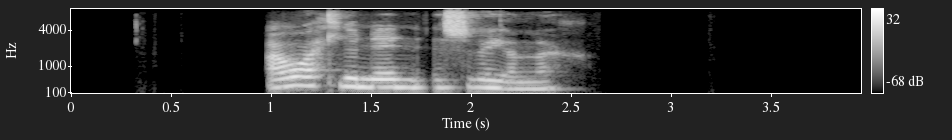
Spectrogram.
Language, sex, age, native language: Icelandic, female, 20-29, Icelandic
